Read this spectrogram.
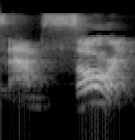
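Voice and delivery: usual speaking voice

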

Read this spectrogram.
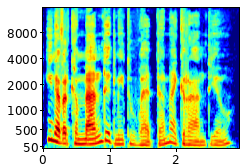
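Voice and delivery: lightly voiced resentful princess; embittered princess. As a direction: recount a father's slights with mild bitterness. Princess complains about her father.

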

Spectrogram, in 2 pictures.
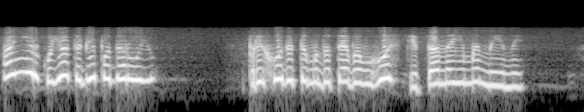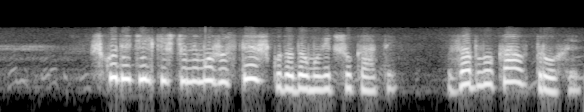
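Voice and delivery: high, childlike badger voice; wistful little badger. (борсученя, високим голосом)

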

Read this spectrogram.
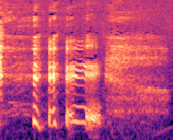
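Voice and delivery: high-pitched, voiceless giggle; giddy high laugh. Real, not acted. Torn over another great villager.

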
